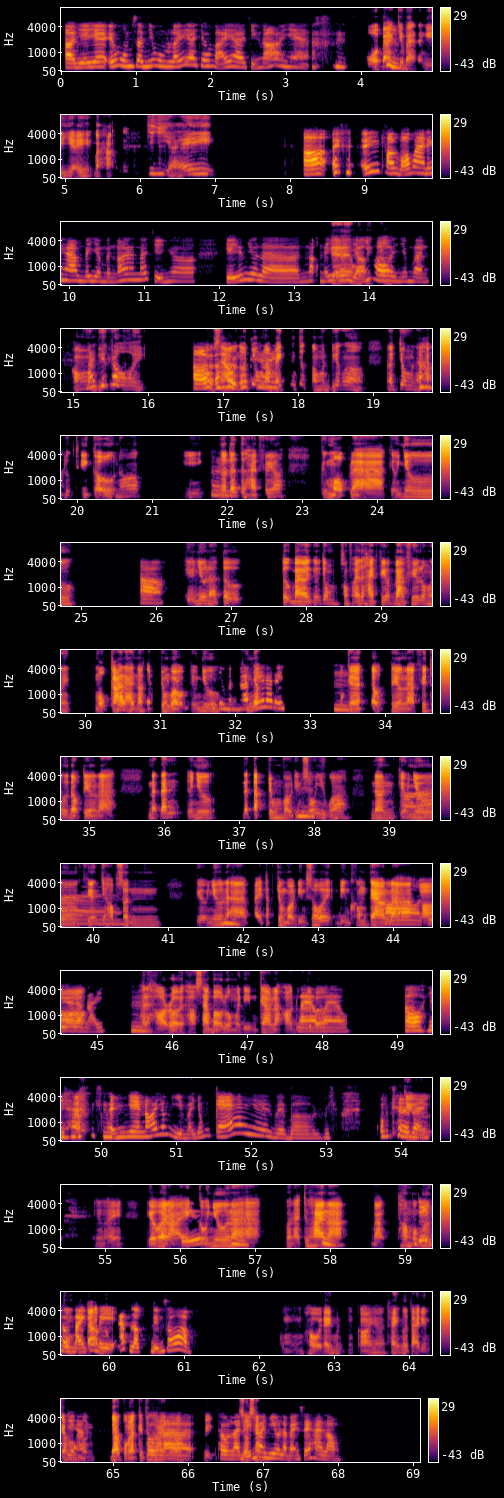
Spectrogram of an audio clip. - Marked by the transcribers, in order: laugh; throat clearing; tapping; laughing while speaking: "ý"; laughing while speaking: "ừ"; other background noise; laugh; laughing while speaking: "OK"; unintelligible speech
- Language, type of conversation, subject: Vietnamese, unstructured, Bạn có cảm thấy áp lực thi cử hiện nay là công bằng không?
